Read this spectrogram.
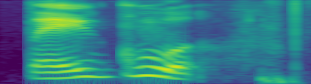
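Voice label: "fei wo" Chinese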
